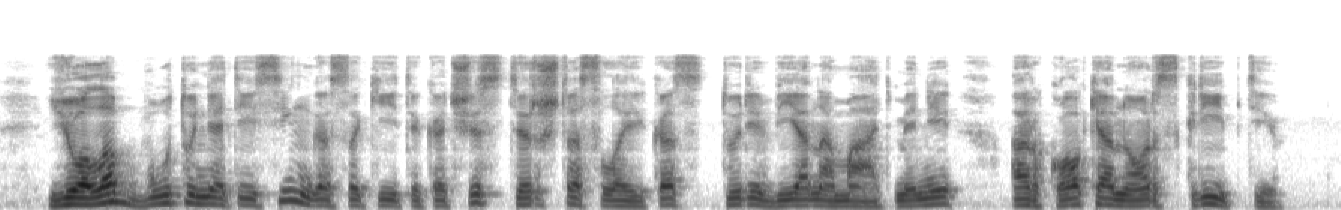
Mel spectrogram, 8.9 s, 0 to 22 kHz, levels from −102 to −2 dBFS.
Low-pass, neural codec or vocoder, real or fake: 7.2 kHz; none; real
